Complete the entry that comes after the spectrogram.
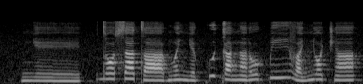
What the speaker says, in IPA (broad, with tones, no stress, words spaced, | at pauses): ɲeː˨ | dɔ˧sa˧ taː˨ɡʷɛ̃˧ɲɛ˨ kʷi˦ɡa˨ŋã˨ ɾoː˧k͡piː˦va˨ ɲɔ˦t͡ʃã˦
